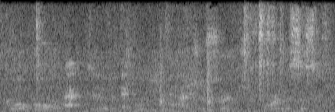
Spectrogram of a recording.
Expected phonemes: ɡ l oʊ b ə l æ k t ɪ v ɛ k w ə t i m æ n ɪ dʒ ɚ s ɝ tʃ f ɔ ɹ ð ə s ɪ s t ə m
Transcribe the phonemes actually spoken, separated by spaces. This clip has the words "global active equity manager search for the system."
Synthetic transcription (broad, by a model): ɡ l oʊ b l æ k t ɪ v ɛ k w ə t i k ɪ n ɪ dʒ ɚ s ɝ tʃ f ɔ ɹ ð ə s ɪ s t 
